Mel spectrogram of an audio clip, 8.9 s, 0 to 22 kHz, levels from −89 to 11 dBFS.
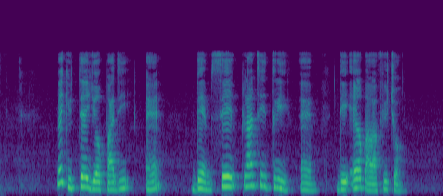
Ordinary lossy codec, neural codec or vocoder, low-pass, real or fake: none; none; 7.2 kHz; real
